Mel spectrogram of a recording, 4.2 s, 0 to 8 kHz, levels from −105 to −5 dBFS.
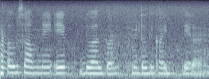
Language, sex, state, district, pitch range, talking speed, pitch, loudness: Hindi, female, Uttar Pradesh, Saharanpur, 215-230 Hz, 145 wpm, 225 Hz, -19 LUFS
